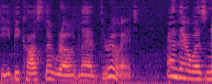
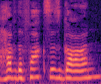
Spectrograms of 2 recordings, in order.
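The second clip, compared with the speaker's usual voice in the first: loud, quavering, trembling voice; 4 semitones higher, 5 dB louder than usual. A donkey peeking out of a door asks the newcomers, in a trembling voice. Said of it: "in a trembling voice".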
